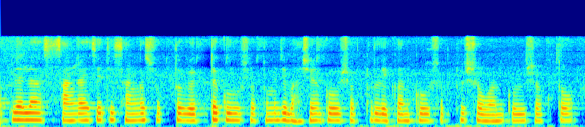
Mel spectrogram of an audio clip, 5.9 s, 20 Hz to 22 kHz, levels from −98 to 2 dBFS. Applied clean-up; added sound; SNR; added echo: neural mask model Resemble Enhance denoiser.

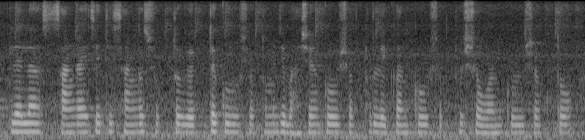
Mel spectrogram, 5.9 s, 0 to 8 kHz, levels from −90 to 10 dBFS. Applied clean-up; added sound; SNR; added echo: none; none; none; none.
